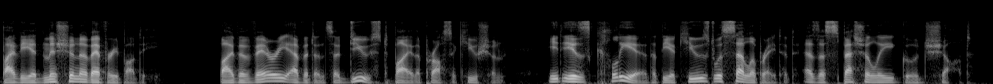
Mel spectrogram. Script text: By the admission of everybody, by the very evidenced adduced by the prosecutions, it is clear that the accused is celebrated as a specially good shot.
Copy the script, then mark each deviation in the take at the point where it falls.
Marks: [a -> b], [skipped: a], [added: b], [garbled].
By the admission of everybody, by the very [evidenced -> evidence] adduced by the [prosecutions, -> prosecution] it is clear that the accused [is -> was] celebrated as a specially good shot.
